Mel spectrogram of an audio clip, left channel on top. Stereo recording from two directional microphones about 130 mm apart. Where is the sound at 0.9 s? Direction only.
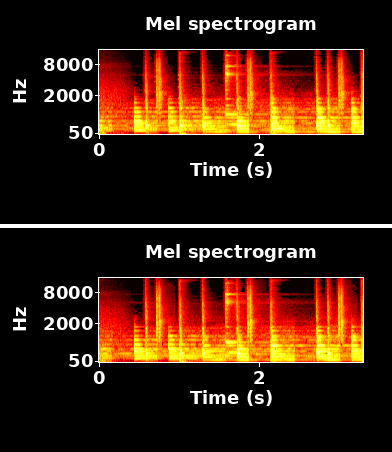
Centre (ahead or behind).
